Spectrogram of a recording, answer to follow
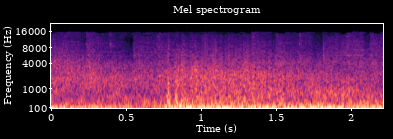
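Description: Explosion sound effect: a deep boom with a rush of noise that swells about a second in, over background music.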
